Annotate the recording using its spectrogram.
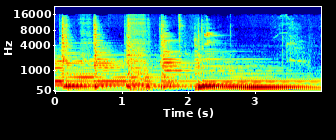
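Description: Classical guitar strumming a G7 (Sol 7) chord in an even rhythm, about two strokes a second, then a final chord struck about two seconds in and left to ring out.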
